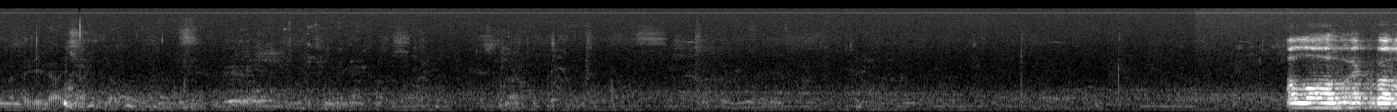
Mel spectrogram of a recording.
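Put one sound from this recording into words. A large crowd of men murmurs quietly outdoors.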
